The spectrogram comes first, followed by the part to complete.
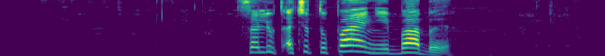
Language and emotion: Russian, angry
